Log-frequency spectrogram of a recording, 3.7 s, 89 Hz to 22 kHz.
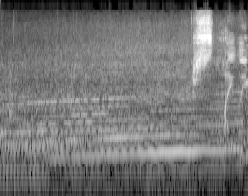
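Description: A 1969 Brabham BT26 race car at Silverstone in Automobilista 2, its engine droning loud and steady at high revs with a slowly falling pitch, then a brief squealing sweep near the end.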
